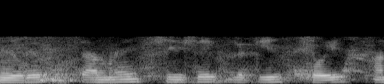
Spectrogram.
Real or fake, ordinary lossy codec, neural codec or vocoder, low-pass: fake; none; codec, 44.1 kHz, 2.6 kbps, DAC; 3.6 kHz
